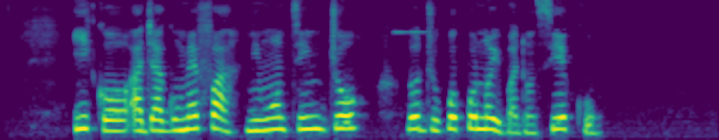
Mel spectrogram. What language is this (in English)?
Yoruba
